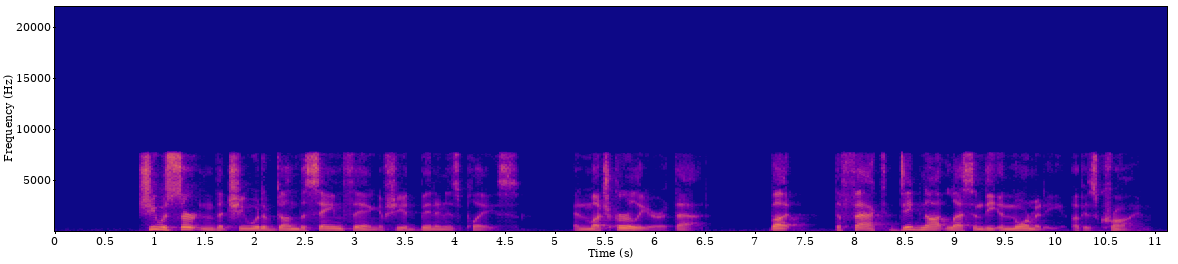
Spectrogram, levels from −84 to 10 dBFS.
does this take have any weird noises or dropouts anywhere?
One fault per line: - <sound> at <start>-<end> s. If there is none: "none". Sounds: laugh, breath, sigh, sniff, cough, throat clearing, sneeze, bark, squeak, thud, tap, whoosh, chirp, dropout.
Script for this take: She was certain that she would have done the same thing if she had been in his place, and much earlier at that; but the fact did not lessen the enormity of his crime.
none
